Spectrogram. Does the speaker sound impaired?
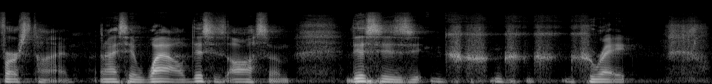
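Yes: stuttering; stutter since childhood; still stutters, speaks publicly on stage; stutter noticeable to listeners when speaking; here blocks.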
